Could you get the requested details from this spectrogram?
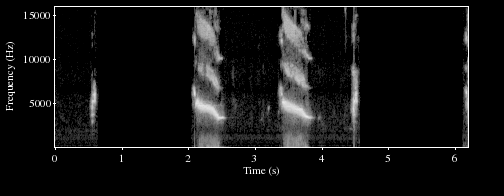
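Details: Loud alarm calls from a red-winged blackbird perched in a tree, Southern Ontario, Canada: high, down-slurred whistles about a second apart, mixed with short sharp clicks, with nothing else audible around them.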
